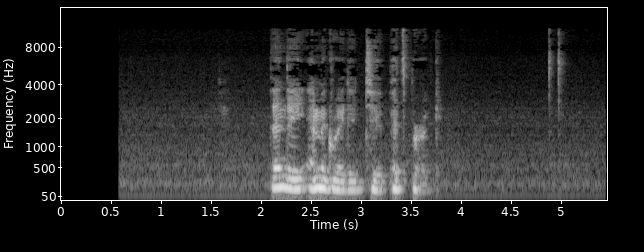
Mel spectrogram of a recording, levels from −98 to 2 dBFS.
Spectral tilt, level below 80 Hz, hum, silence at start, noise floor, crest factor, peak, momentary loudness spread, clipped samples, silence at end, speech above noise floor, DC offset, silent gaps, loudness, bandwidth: -7 dB/octave; -56 dBFS; none; 2.1 s; -54 dBFS; 18 dB; -4 dBFS; 26 LU; under 0.1%; 1.8 s; 37 dB; under 0.1%; none; -18 LUFS; 11.5 kHz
